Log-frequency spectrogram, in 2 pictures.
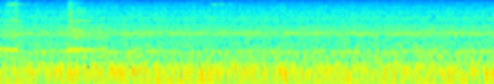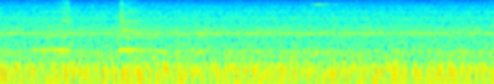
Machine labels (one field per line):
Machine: slide rail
